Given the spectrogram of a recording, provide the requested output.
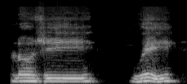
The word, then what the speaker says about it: Loh Zhi Wei: So Logi Wei, I hope pronounce it Yes, correct, correct.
